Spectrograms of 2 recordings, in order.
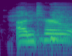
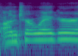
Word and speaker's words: Unterweger: Well, gosh, I cannot pronounce his last name. I just listened to it, Untergerwerger. or Unterweger, I think I it's pronounced. I Yeah.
